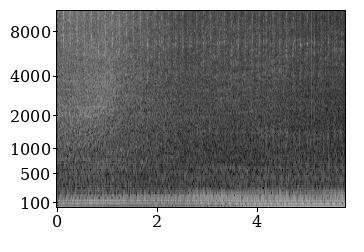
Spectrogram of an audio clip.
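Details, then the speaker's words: 1969 Chrysler Newport big-block V8 with glass-pack exhaust (pipes one year old), just started: deep, even burble at idle, no misses or ticks; idles nice and smooth. "Okay, now we'll start it up. You can see what it sounds like. See, it idles nice and smooth."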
